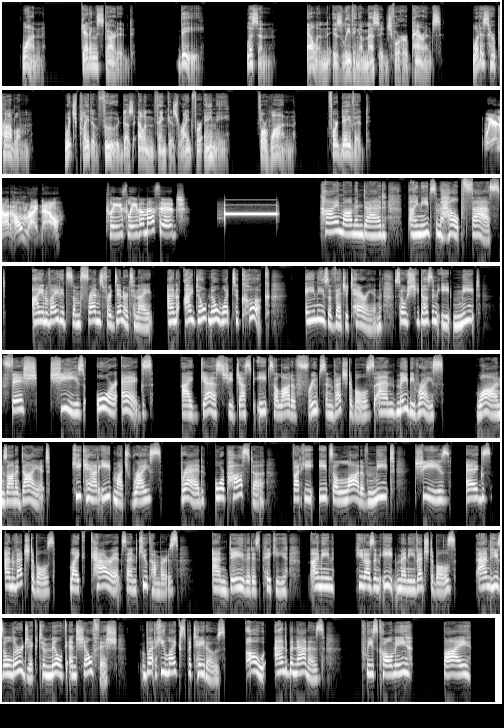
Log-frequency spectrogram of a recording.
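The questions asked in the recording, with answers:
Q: What is her problem?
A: She invited friends for dinner and doesn't know what to cook.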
